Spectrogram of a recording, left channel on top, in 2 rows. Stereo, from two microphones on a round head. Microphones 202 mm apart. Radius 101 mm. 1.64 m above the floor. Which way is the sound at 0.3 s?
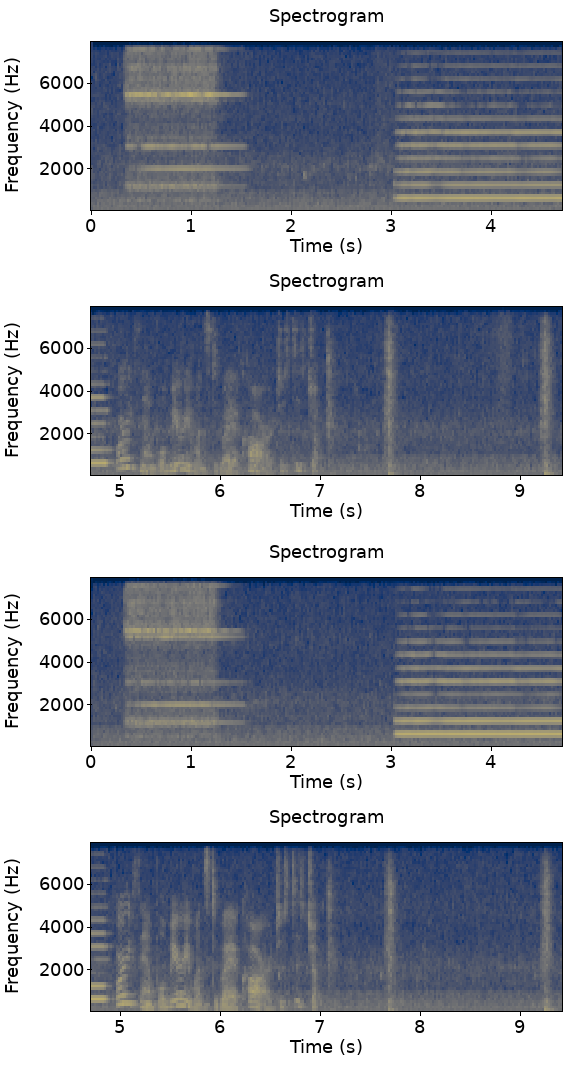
15° right (ahead or behind).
